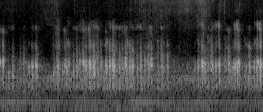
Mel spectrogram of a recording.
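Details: Wood frogs (Lithobates sylvaticus) in Alaska, after freezing solid over winter and thawing in spring, give a loud, dense breeding chorus of overlapping rapid duck-like clucks and chuckles while courting to attract mates.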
